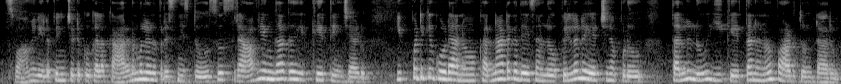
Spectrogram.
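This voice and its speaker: A woman narrating a devotional story in a measured, formal reading style. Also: on the high side, dark tone. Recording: roomy echo, faint noise.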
